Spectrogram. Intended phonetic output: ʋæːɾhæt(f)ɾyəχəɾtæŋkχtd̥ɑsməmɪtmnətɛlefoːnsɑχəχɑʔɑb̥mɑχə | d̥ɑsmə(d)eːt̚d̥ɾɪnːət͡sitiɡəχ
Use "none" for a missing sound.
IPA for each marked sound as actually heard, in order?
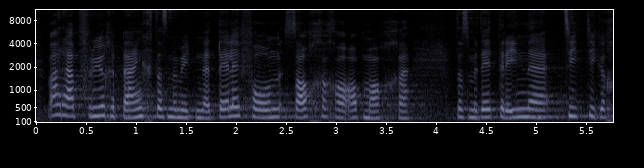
f, d

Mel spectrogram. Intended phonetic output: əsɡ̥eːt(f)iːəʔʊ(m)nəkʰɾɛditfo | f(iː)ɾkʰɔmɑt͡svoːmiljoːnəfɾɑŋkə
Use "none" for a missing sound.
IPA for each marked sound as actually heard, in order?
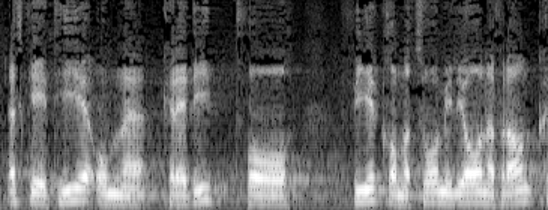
h, m, iː

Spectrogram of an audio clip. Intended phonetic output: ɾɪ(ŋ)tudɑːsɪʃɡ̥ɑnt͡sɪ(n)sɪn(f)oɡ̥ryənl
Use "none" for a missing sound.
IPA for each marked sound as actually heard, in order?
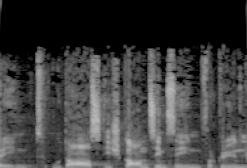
ŋ, m, f

